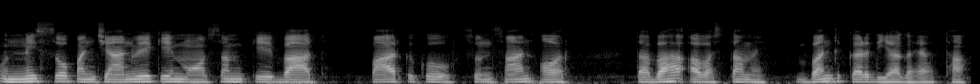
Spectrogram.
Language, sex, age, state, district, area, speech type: Hindi, male, 30-45, Madhya Pradesh, Seoni, urban, read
